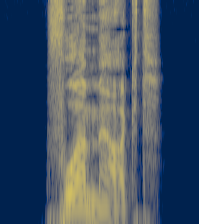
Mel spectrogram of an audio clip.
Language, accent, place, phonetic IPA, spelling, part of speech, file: German, Germany, Berlin, [ˈfoːɐ̯ˌmɛʁkt], vormerkt, verb, De-vormerkt.ogg
- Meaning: inflection of vormerken: 1. third-person singular dependent present 2. second-person plural dependent present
